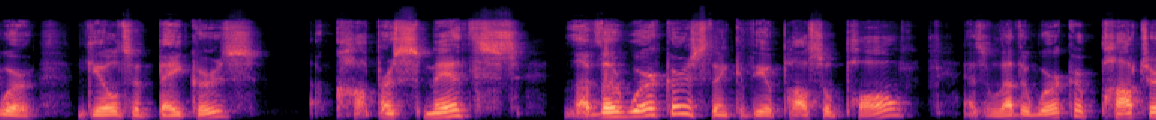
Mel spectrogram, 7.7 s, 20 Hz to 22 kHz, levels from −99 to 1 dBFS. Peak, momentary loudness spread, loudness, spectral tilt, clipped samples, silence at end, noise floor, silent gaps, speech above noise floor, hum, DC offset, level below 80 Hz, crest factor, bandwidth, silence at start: -4 dBFS; 14 LU; -25 LUFS; -3.5 dB/octave; under 0.1%; 0 s; -49 dBFS; none; 24 dB; none; under 0.1%; under -90 dBFS; 20 dB; 11.5 kHz; 0 s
